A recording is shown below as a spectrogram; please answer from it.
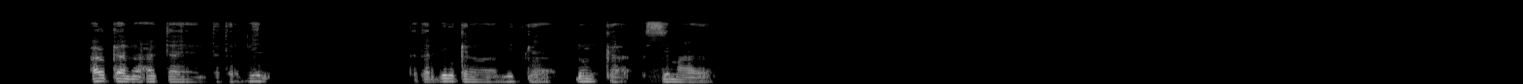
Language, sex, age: Somali, male, 25-35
